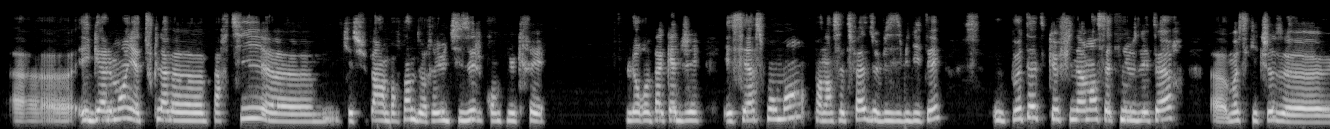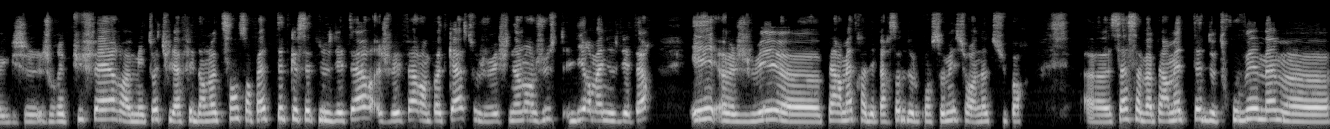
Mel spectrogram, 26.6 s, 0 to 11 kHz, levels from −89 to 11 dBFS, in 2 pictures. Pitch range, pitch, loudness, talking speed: 205-245 Hz, 220 Hz, -13 LUFS, 225 wpm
